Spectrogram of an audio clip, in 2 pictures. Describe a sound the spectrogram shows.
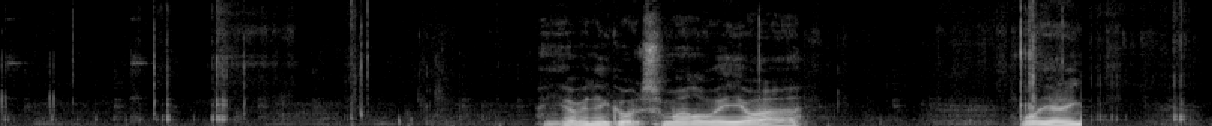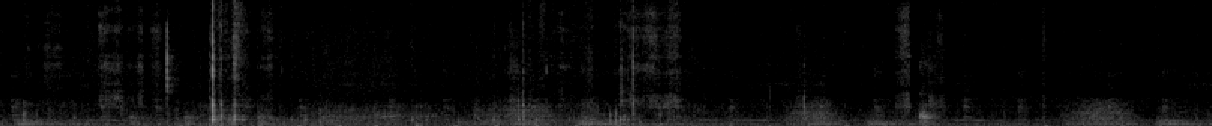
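A small hedgehog snuffles and huffs softly.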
